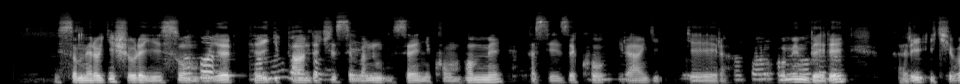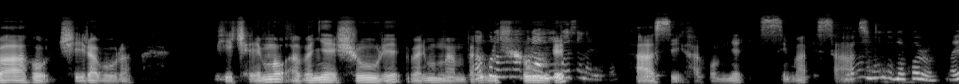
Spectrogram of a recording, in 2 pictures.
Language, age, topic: Rundi, 50+, education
